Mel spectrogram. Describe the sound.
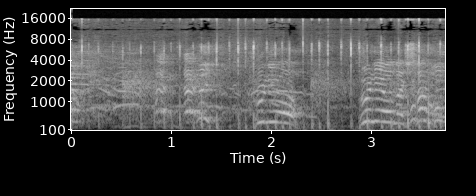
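Galloping horse hooves from an old-time radio drama set on a Californian rancho, a rapid clatter running under loud shouting voices as riders give chase.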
